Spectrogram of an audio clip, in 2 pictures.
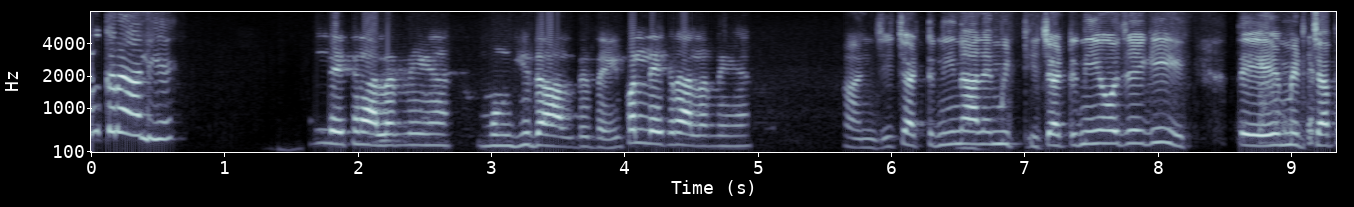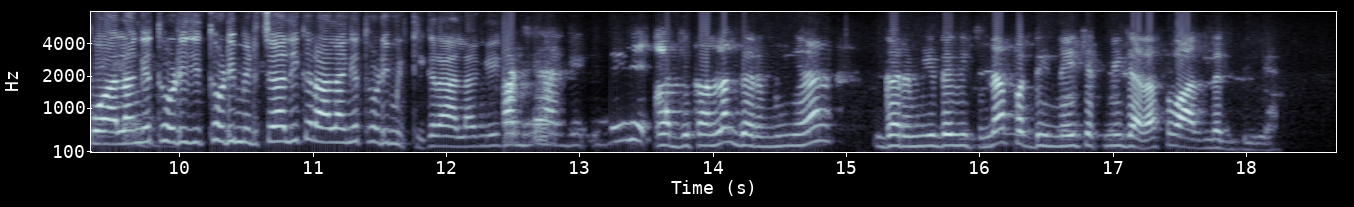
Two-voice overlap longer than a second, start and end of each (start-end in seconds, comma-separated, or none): none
